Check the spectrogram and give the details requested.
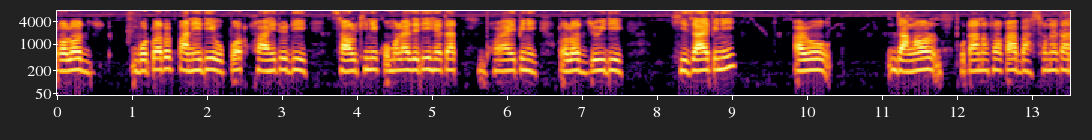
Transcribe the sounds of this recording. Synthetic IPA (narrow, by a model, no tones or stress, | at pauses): tɔlɔt | bɔtuwatʊt̚panidiupɔtkʰɔaɦitʊdi | sawlkʰinikomɔlajzediɦɛtat̚ | bʱɔɹajpini | tɔlɔtzujdi | xizajpini | a̰ɹu | daŋɔɹ | pʰutanɔtʰɔkabasɔnɛta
